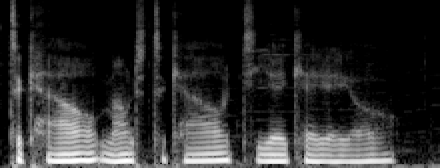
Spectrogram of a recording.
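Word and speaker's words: Takao: like to cow mounted to cow t-a-k-a-o my pronunciation sucks but I think that's how you say to Cal Takeo I don't know yeah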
